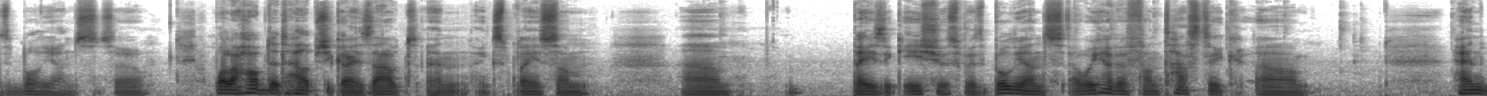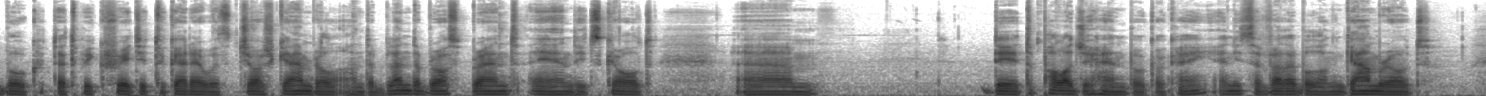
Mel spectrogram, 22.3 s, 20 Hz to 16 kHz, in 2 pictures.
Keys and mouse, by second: 5.3-7.2 middle drag, 8.0-8.3 shift+middle drag, 8.6-9.2 middle drag, 9.6-10.1 shift+middle drag, 10.8-12.0 middle drag, 12.7-13.0 shift+middle drag, 13.7 middle drag, 14.0-22.3 drag.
